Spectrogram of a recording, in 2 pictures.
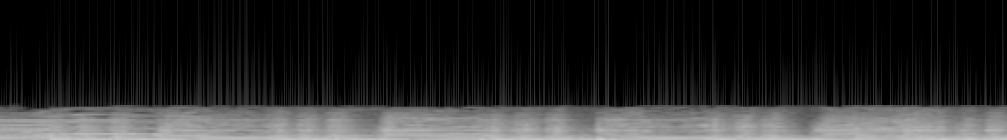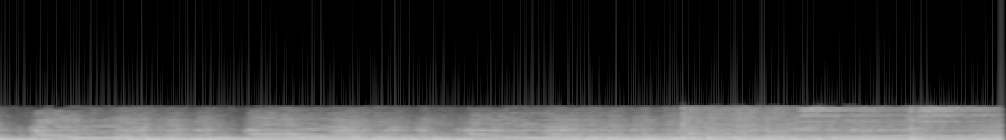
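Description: Live rock band playing amplified electric guitars and bass, the guitars strumming a repeating chord riff in short pulses about once a second. From about eight seconds in the sound fills out into the full band playing steadily.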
